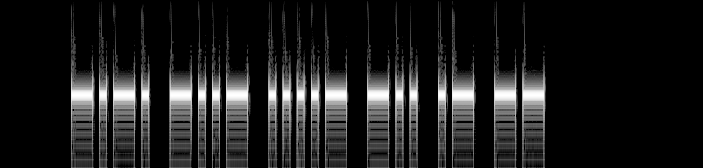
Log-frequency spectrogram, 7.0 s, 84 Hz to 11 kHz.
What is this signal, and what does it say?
Morse code, heard as a keyed tone, about 17 wpm, 700 Hz. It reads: CX4DAM
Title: DXCC-100 Call Signs - 6 Characters - Repeated 2x - 17wpm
